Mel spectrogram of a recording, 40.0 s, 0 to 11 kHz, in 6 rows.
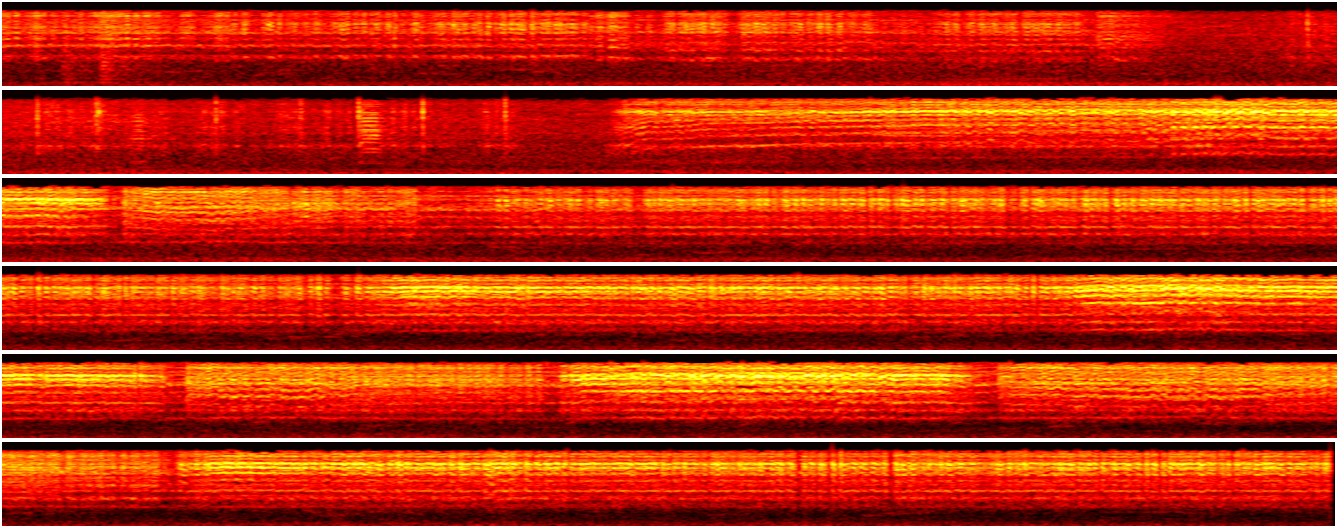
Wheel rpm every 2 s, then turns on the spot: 160, 150, 110, 30, 40, 140, 180, 200, 200, 200, 200, 200, 200, 200, 200, 200, 200, 200, 200, 200.
6-8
